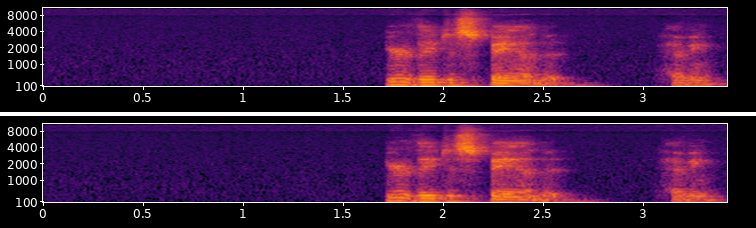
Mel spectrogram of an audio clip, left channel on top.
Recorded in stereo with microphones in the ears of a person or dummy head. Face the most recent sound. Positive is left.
turn(degrees=-10)  # may be behind; listen again after turning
